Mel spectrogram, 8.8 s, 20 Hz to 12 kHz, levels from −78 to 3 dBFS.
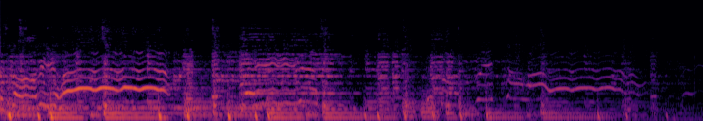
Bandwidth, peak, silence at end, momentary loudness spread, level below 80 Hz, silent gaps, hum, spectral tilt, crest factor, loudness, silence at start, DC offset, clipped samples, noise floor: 10 kHz; -18 dBFS; 0.15 s; 16 LU; -54 dBFS; none; none; -7.5 dB/octave; 18 dB; -35 LUFS; 0 s; under 0.1%; under 0.1%; -58 dBFS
